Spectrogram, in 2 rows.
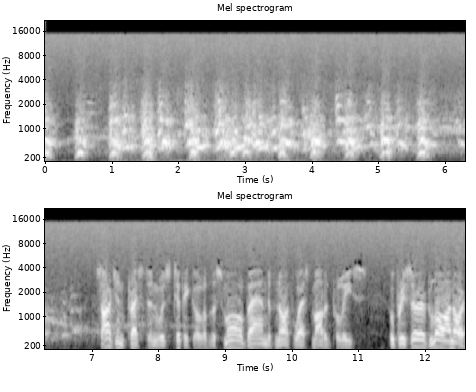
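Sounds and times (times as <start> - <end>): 
pack of husky sled dogs barking, yipping and howling: 0.0 - 9.2
speech: 7.2 - 12.5.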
